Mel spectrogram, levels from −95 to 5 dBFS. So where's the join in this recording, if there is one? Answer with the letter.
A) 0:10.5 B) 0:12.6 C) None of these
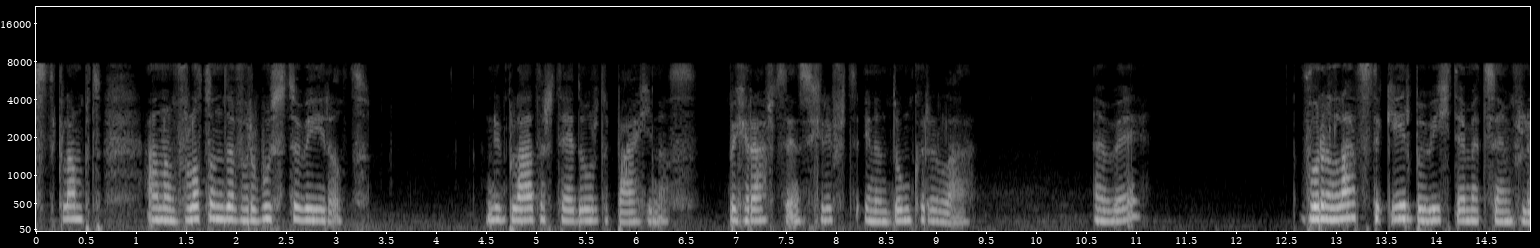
B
